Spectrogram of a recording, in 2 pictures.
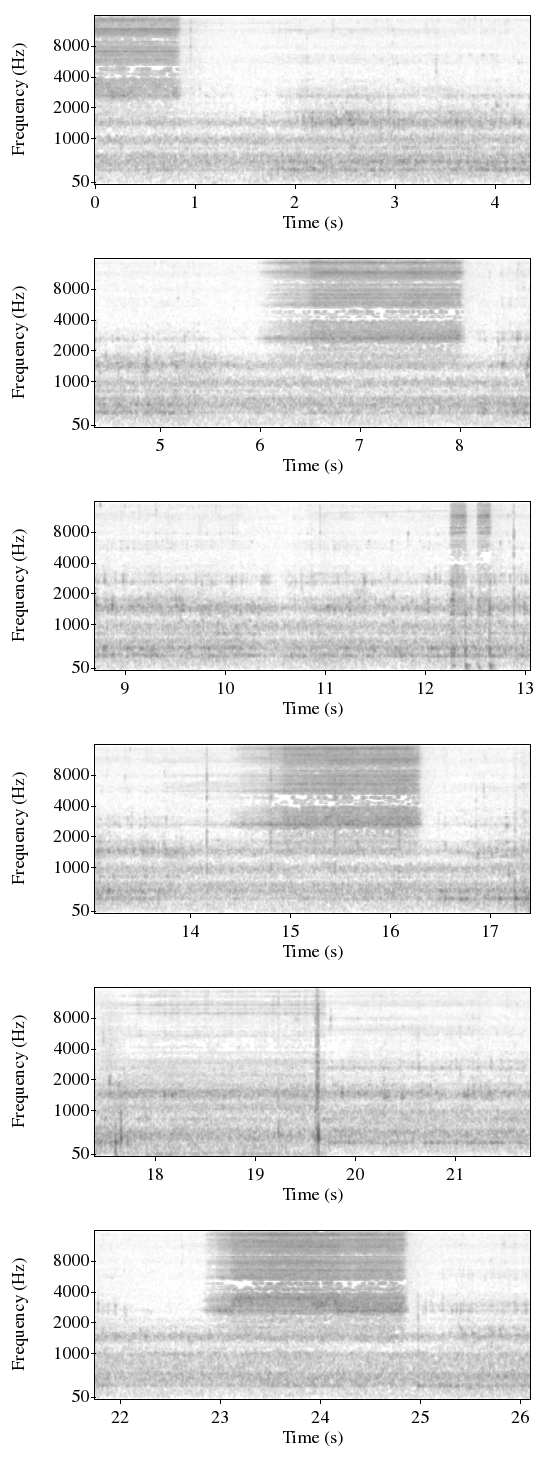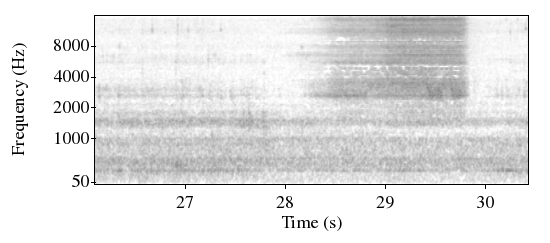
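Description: Scuba diver breathing through a regulator underwater: five bubbly exhalations of about two seconds each, every seven or eight seconds, over a steady underwater hiss. A sharp click comes about twenty seconds in.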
